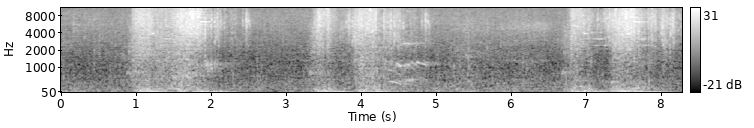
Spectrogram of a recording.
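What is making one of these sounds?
Wooden crates smash and clatter loudly.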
